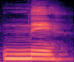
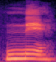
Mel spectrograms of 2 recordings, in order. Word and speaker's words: né: Invece qui noi vogliamo dire ne chiusa, ne come perché chiusa.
